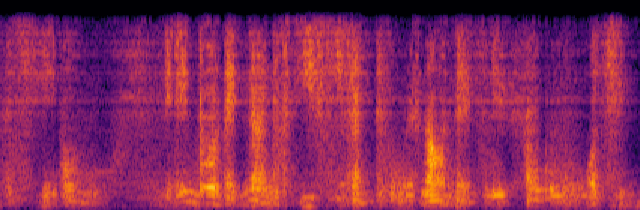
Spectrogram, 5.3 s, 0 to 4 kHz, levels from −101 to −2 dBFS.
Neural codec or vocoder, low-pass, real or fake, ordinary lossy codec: codec, 44.1 kHz, 0.9 kbps, DAC; 3.6 kHz; fake; none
